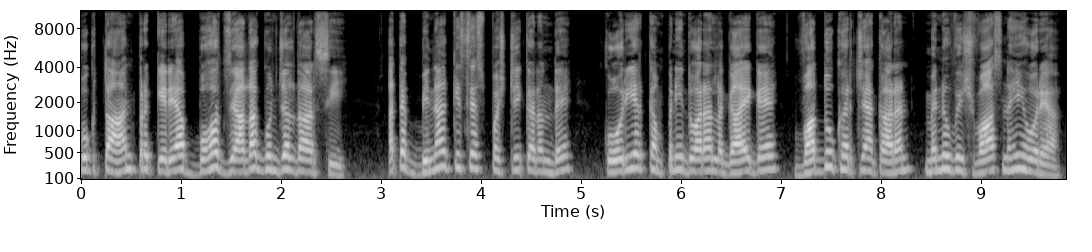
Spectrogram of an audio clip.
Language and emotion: Punjabi, disgusted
